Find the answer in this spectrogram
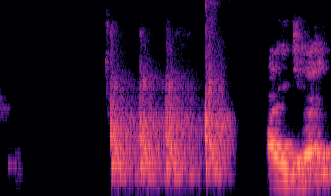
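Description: Chalk knocking and scraping on a blackboard as characters are written: about four short, sharp strokes in quick succession in the second half.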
